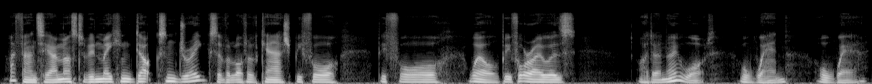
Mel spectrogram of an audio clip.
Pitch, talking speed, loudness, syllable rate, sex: 115 Hz, 180 wpm, -16 LUFS, 5.7 syllables/s, male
